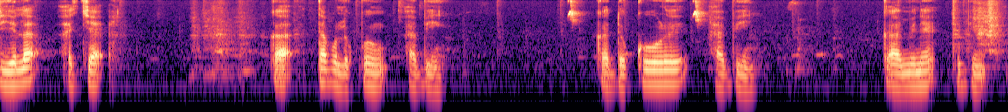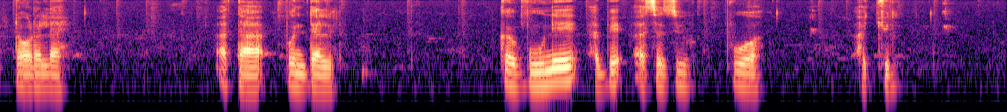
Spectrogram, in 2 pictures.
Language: Southern Dagaare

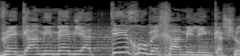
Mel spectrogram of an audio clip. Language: Hebrew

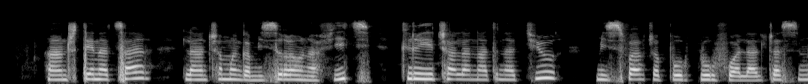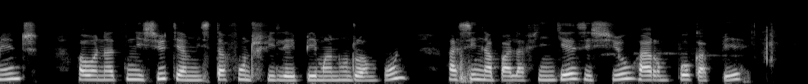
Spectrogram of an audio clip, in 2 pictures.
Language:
Malagasy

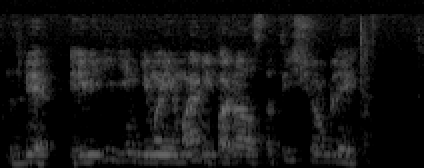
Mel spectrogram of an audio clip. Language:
Russian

